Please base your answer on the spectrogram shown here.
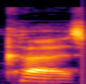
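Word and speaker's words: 'cause: a lot of times they don't actually say because they say CZ and they pronounce it cuz so I've put the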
